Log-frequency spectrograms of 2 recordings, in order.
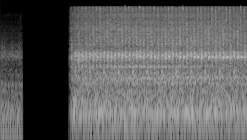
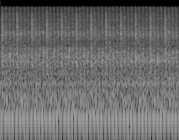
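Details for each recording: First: Citroën Berlingo diesel after alternator rework (new bearing on the rebuilt rotor), idling under the bonnet: steady even clatter with a faint steady whine, no rattle or chirp, alternator at normal temperature; normal idle. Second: Citroen Berlingo diesel at normal temperature after an alternator repair and an oil change (previous change about three years earlier): fast, even metallic tapping over idle, not present before the oil change. Cause unknown.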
